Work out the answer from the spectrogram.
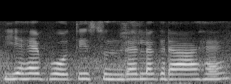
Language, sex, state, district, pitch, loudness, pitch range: Hindi, female, Haryana, Rohtak, 245 Hz, -14 LUFS, 240-255 Hz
